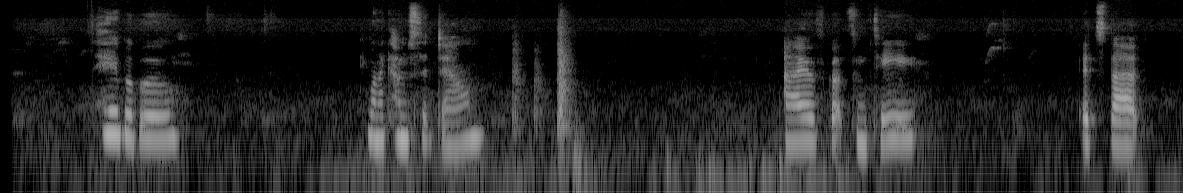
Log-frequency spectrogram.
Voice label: Aussie Outdoor Ambiance Complete with Noisy Miner; F4A; Tea and Conversation; GFE; Apologies; Making a Comeback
